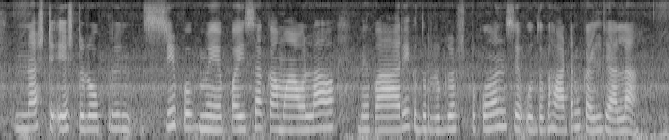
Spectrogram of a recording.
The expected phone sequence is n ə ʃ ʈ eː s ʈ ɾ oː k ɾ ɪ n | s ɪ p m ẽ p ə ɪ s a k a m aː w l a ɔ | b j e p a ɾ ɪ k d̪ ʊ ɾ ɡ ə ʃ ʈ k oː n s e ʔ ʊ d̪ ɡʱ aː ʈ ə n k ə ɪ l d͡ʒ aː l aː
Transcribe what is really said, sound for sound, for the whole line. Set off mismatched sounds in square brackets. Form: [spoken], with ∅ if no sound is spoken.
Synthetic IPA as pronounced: n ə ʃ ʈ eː s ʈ ɾ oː [p] ɾ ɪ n | s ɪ p m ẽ p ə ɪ s a k a m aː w l a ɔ | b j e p a ɾ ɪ k d̪ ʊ ɾ ɡ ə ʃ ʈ k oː n s e ʔ ʊ d̪ ɡʱ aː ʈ ə n k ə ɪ l d͡ʒ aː l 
